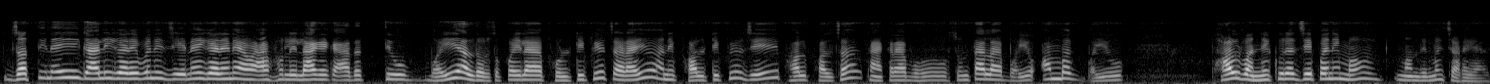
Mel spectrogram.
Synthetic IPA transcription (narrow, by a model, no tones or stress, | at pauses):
d͡zʌt̪inʌjɡaliɡʌɾepʌnid͡zenʌjɡʌɾeneapʰulelaɡekaːd̪ʌt̪jobʱʌjald̪ʱʌɾut͡sʌpʌilapʰulʈipjot͡sʌɽajoʌnipʰʌlʈipjod͡zepʰʌlpʰʌlt͡sʰʌkãkɾabʱosunt̪alabʱʌjoʔʌmbʌɡ̚bʱʌjo | pʰʌlbʱʌnːekuɾad͡zepʌnimʌmʌnd̪irmaj̃t͡sʌɽajat͡sʰu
